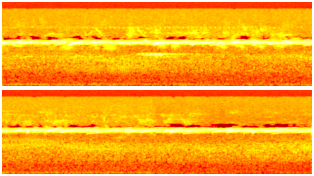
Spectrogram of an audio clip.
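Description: Faint, steady high-pitched trilling chorus of small animals, with a brief single note about a second and a half in.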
